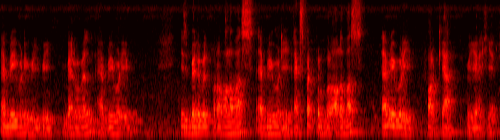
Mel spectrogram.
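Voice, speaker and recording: A Buddhist monk giving a live-streamed Dharma talk in slow, repetitive. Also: male voice, deep voice, little pitch movement, creaky. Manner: slow, repetitive phrasing in non-native English. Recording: echoey room with faint ambient noise.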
